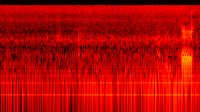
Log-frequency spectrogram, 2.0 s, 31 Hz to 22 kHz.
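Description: Mitsubishi Raider's 4.7-litre V8 idling, a steady low rumble heard from inside the cab.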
